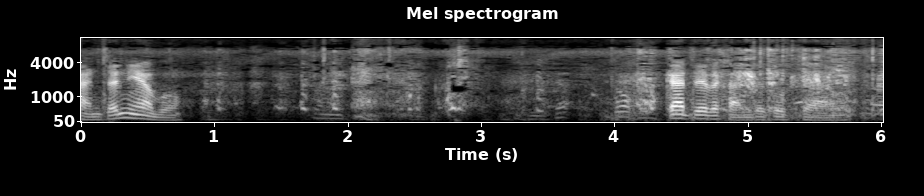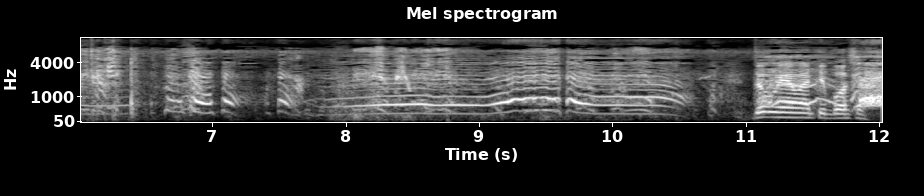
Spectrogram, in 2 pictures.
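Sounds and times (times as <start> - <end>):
small boy crying: 6.6 - 10.8.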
